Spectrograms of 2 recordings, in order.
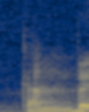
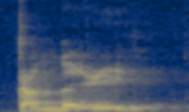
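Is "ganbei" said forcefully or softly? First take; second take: softly; forcefully. First: It is said softly, without a strong, clipped start. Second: It is said forcefully, with a strong, clipped start. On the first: "nicht Ganbei" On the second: "als ein richtiger Nordchinese sagt man Ganbei, Gan ... sehr männlich"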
